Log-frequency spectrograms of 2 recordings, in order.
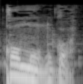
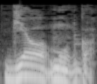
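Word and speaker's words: хомунго (거문고): Одно время меня очень удивляло, как пишется латиницей название корейского традиционного музыкального инструмента хомунго. Геомунго. Если прочесть так, как на основных европейских языках, то будет, как я уже сказал, геомунго.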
